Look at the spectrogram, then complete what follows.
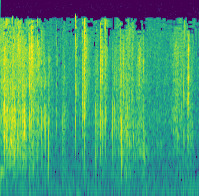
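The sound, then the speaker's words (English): Crinkling of a bag of shrimp fries: dense, irregular bursts of crisp, papery rustles and crackles, busiest at the start and thinning toward the end, with no voices. “Shrimp fries. An American... American what? American flag. Yes. What was it? A bag of”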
